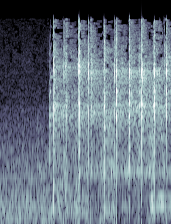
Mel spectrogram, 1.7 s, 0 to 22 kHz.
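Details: GINHA HL1602 portable radial shockwave therapy device for physiotherapy: quiet room, then sharp bright clicks at about eight per second as the handpiece fires on a gel-coated pain point.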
